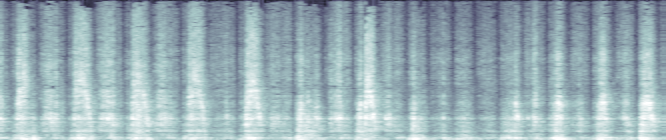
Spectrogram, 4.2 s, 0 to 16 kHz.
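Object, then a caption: Scratch-art coated card scraped with a wooden stick. A wooden stick scratches the black coating of a flat, solid scratch-art card page near its edges. It makes a quick, uneven series of dry, rasping strokes with a bright, hissy texture and a faint steady tone around 2.5 kHz.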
